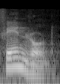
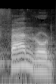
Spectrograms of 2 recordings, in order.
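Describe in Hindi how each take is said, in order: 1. पहला स्वर 'fen' में 'e' जैसा सुनाई देता है। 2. पहला स्वर 'fan' में 'a' जैसा सुनाई देता है। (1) "फेन रोड है यार" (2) "उसको नेसेसरली फैन रोड कहते हैं आमतौर पे लोग"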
